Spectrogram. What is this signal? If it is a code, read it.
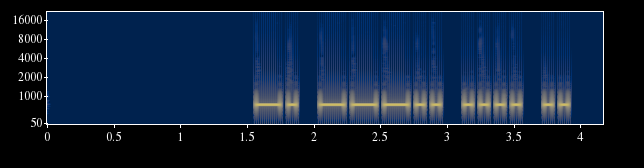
Morse code, heard as a keyed tone, about 20 wpm, 700 Hz. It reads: N8HI
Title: Speed Racing - USA 1x2 Call Signs 17wpm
